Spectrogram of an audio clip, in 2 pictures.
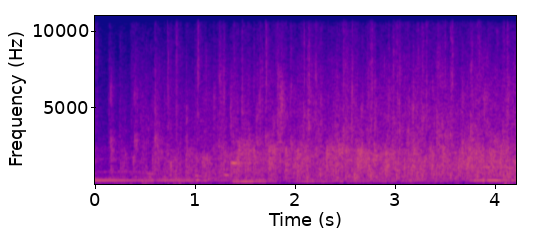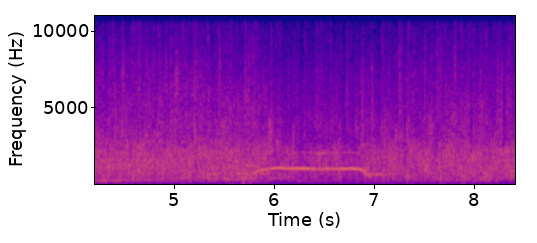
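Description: Audience applauding steadily at the end of a dance, with the last held notes of the music dying away in the first few seconds. A short high held tone is heard over the clapping about six seconds in.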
